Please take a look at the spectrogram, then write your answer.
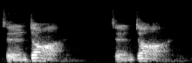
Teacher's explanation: O D passa para frente, vira turned on.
